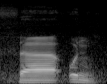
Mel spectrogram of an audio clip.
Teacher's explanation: On met la langue en dessous des dents qui sont en haut. On dit en dessous des incisives supérieures.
